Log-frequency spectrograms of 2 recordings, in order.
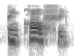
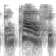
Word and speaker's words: Tenckhoff: chamamos de cateter de tenckhoff cateter que se escreve thank Hoff o cateter de tenckhoff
